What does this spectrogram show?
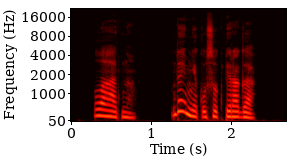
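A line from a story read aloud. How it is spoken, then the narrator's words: Resigned sighing request. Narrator (Russian): вздохнув, попросила, осознав, что уговаривать его бесполезно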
